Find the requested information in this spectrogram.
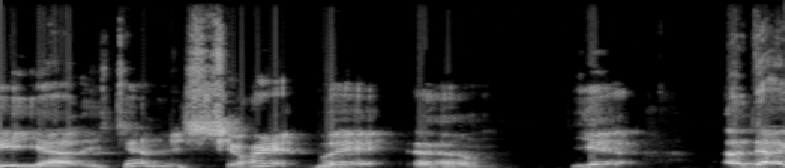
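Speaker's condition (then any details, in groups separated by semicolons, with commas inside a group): Cerebral palsy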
